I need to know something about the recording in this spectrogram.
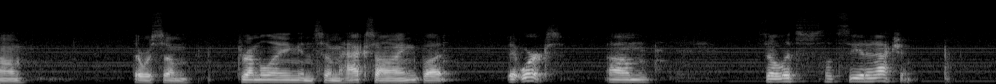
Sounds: speech

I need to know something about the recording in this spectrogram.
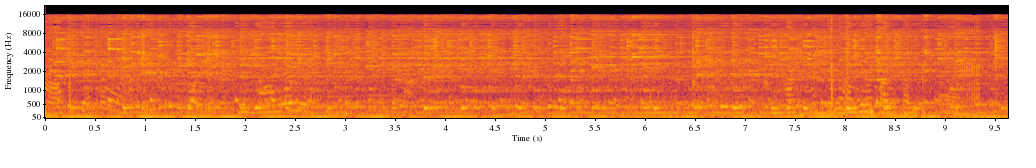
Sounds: speech

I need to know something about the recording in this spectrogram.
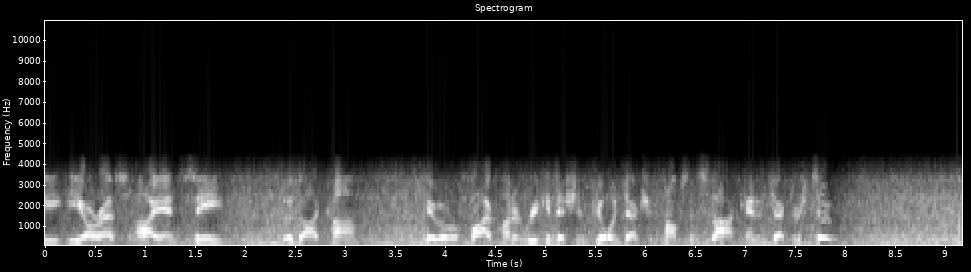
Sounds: speech

